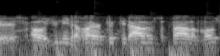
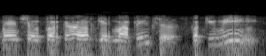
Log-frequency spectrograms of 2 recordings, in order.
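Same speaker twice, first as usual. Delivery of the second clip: irritated comeback; 6 semitones higher than usual. Retold or imitated. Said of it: "I'm like".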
